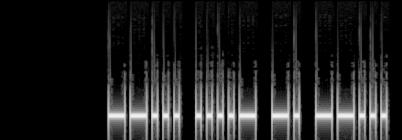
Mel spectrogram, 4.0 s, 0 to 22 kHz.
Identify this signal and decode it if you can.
Morse code, heard as a keyed tone, about 22 wpm, 700 Hz. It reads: 74N7
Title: Common Cut Numbers - 4-Digit 22wpm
